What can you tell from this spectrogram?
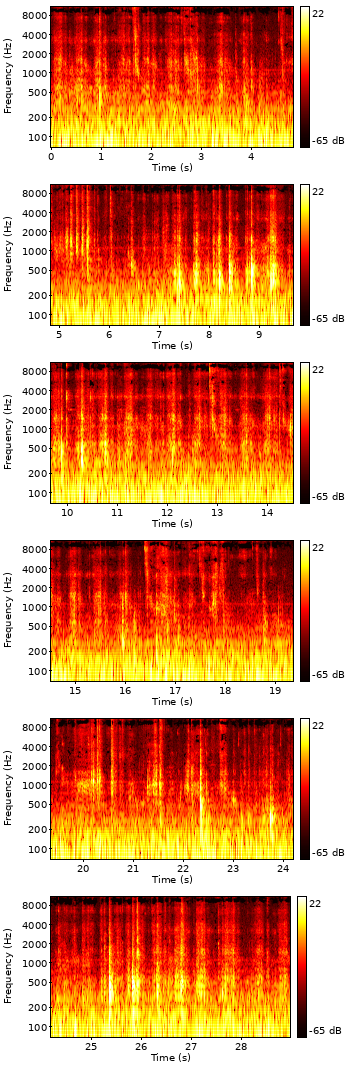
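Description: Ice being bitten and chewed close to the microphone: irregular crunches and crackles, with louder clusters of bites about eight seconds in and again near the end.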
